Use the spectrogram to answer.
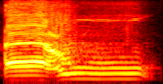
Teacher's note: Waktu huruf waw bibir ujung maksimal.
